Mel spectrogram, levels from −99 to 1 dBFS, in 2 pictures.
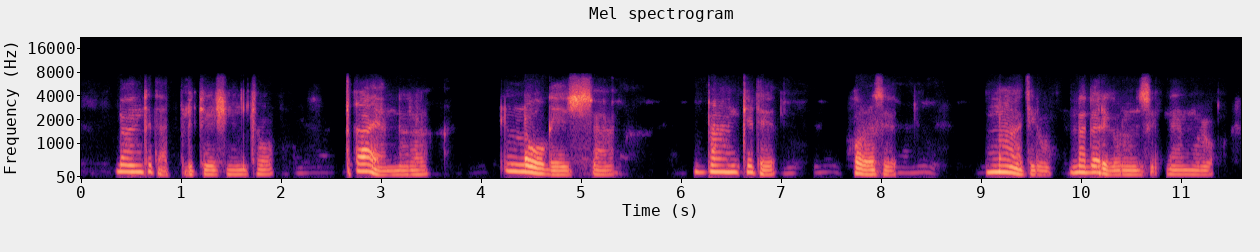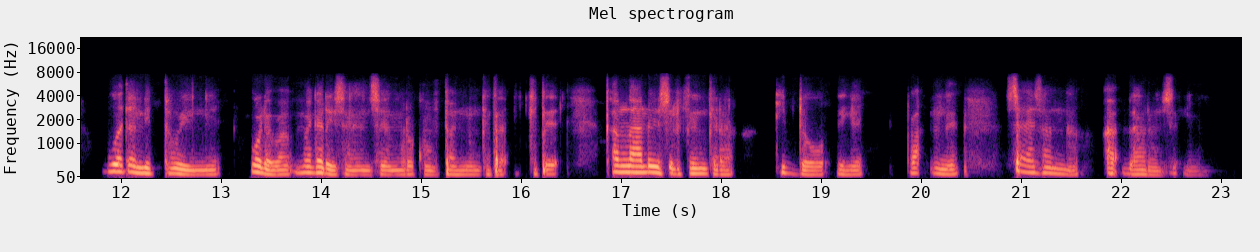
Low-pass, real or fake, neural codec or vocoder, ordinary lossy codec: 7.2 kHz; fake; codec, 44.1 kHz, 2.6 kbps, SNAC; Opus, 16 kbps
